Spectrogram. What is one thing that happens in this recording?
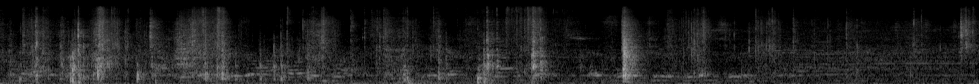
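Card packs rustle and slap as hands shuffle them.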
